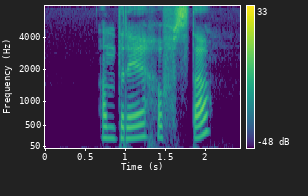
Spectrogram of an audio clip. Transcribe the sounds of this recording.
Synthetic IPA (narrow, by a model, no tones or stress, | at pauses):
ʔɑnd̪ɾeːhɔfst̪ɑː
